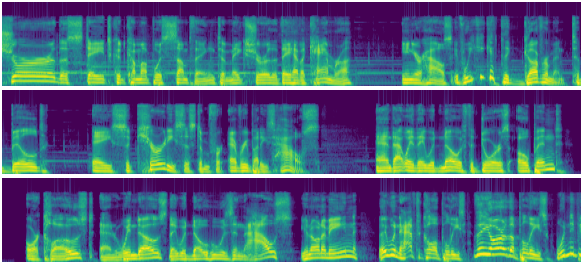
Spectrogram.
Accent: Seattle, Washington, United States; I lived in Seattle. I grew up in Seattle. I've never had this much problem with water in my life.

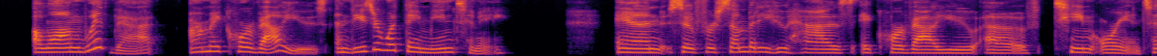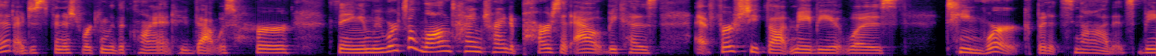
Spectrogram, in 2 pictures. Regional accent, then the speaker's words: the South, United States; And you know, I'm from the South and from the evangelical culture.

